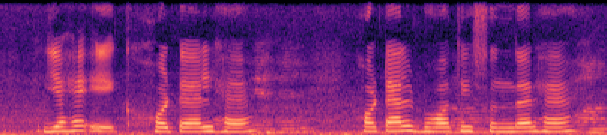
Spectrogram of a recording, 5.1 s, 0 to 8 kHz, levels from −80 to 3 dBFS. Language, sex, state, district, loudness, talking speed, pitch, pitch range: Hindi, female, Haryana, Charkhi Dadri, -14 LUFS, 105 wpm, 250 Hz, 235-260 Hz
